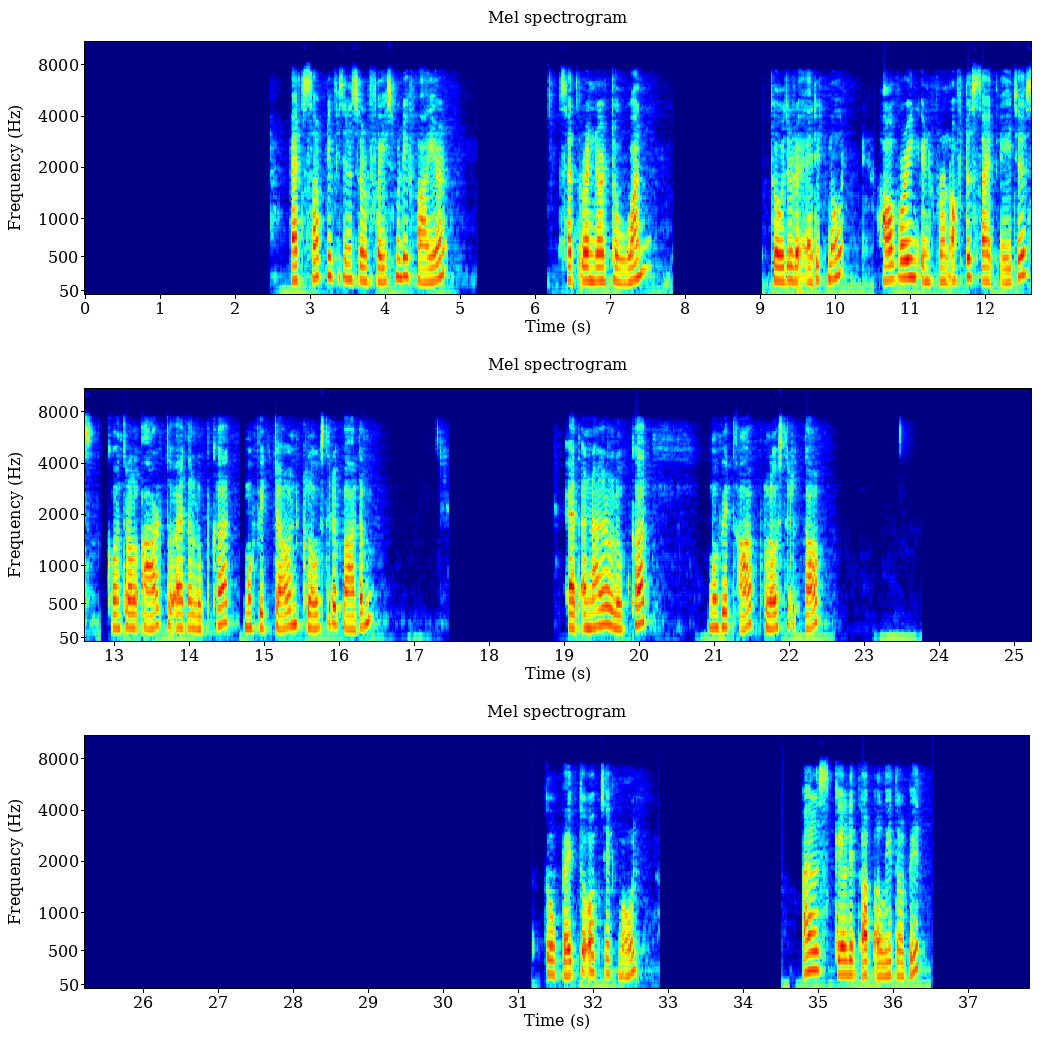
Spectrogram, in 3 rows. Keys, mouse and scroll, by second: 5.1 scroll down 2, 5.5 middle click, 6.4 middle click, 7.8 scroll up 2, 10.3 scroll up 1, 13.1 ctrl+r, 18.6 ctrl+r, 24.1 middle click, 25.2 middle click, 25.5-26.0 scroll down 4, 26.0 scroll up 1, 27.2 scroll up 3, 31.1 double click, 32.4 middle click, 33.3 middle click, 33.9 scroll up 1, 35.1 w, 35.1 s, 36.6 middle click, 37.7 scroll down 1.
